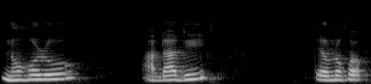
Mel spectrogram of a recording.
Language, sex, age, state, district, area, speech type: Assamese, female, 60+, Assam, Biswanath, rural, spontaneous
